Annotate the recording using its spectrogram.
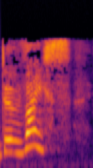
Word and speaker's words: device: That's right, but there is a little bit of a difference in the pronunciation of those two words. Devise is the verb and device is the noun. – And actually, device, the noun, is spelled with a C, D-E-V-I-C-E.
